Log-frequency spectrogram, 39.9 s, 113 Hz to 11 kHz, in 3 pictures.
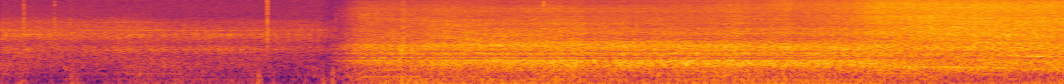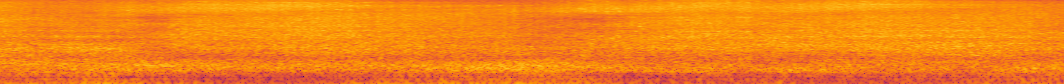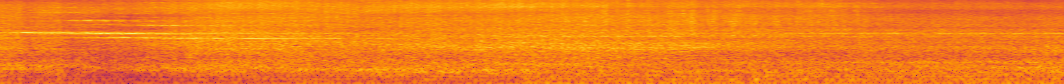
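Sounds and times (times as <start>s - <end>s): train wheels rumbling on rails: 4.0s - 39.9s
wheel squeal: 26.6s - 31.0s.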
